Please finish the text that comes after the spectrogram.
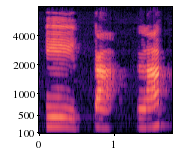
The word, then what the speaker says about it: เอกลักษณ์: ลืม ขีด แบ่ง พยางค์ ด้วย นะ ลูก นะ เอกั รัก นะ คะ เอกลักษณ์ มี กอ ไก่ เป็น ตัว สะกด นะ คะ ตัว สอ รือ สี กับ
